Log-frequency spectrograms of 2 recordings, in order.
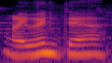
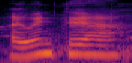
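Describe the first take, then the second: No difference in how they are said.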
